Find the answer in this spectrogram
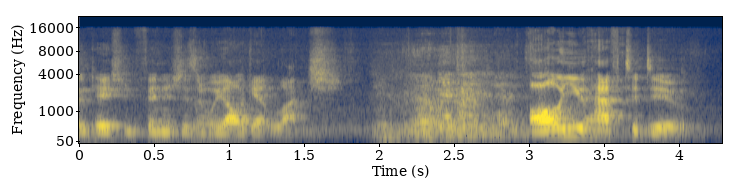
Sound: laugh

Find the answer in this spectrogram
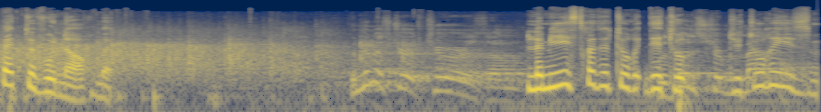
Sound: applause

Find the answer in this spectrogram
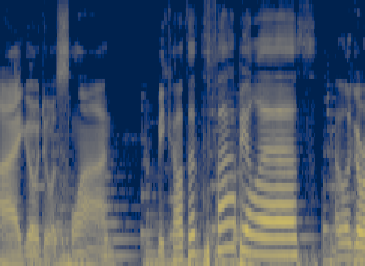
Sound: lisping

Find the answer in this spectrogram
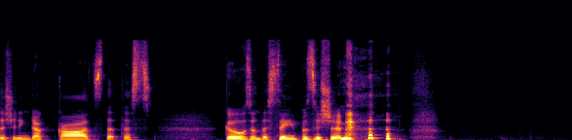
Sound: laughs

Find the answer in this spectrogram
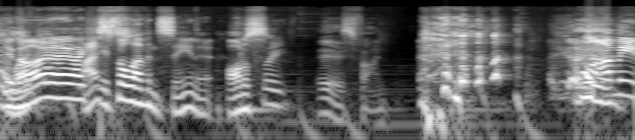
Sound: laughing

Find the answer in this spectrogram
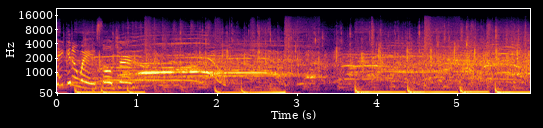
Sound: crowd cheering and applauding

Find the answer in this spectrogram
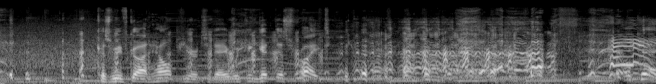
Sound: laughter

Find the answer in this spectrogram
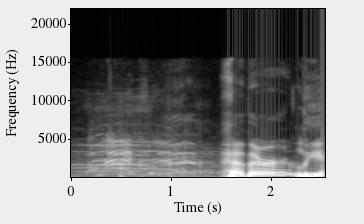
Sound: audience cheers

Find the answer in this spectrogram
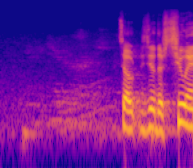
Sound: audience speaking

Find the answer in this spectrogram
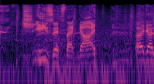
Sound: laughs

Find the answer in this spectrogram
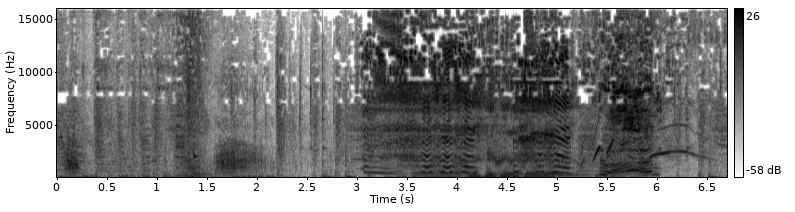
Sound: nervous laughter

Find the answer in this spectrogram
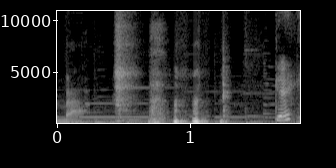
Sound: laughter

